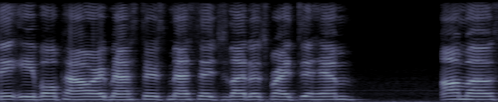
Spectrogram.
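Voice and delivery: flat, monotone robotic voice.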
